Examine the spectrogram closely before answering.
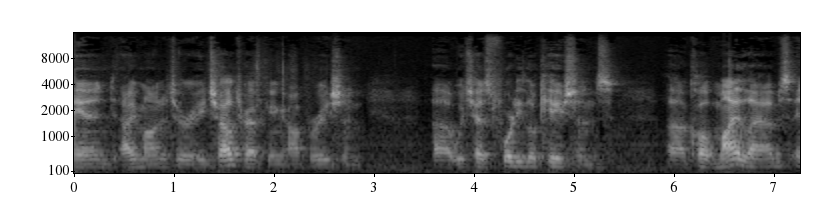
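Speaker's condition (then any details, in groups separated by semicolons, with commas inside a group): No condition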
